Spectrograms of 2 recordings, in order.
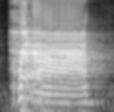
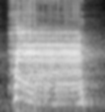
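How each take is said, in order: First: The cry sounds rough, with a distorted rasp. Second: The same.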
